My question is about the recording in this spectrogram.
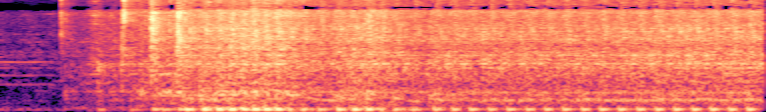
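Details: Honda Click scooter that starts but dies after a few minutes, especially when revved: catches, revs briefly, then settles into a lumpy, uneven misfiring idle, traced to the spark plug.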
